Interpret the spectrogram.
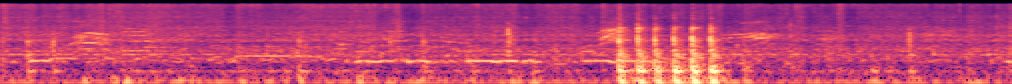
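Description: Potatoes and tomatoes sizzling as they fry in a non-stick pan, stirred with a wooden spatula. About six seconds in comes a quick run of about six knocks.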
